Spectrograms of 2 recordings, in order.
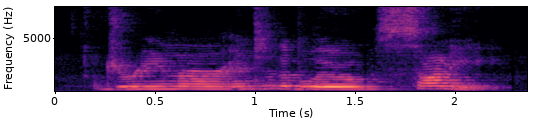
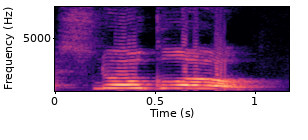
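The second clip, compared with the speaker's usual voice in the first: loud, high, over-the-top blurt; mock excited shout; 5 semitones higher, 15 dB louder than usual. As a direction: yell it like a brilliant brainwave. Mocks the namer blurting it out.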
